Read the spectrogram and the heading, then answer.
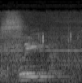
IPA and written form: sliːp (sleep)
